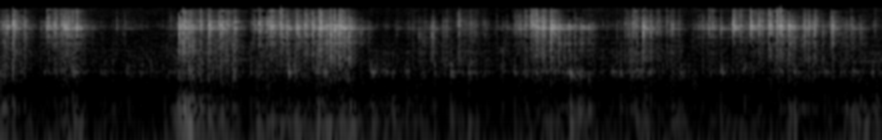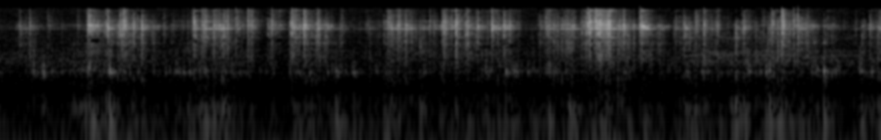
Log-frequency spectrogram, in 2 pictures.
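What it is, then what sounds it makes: Cut glass decanter, tapped and scratched. Long nails tap and scratch the textured body of an empty hobnail cut glass decanter. The result is quiet, bright, rattly bursts of scratching and clicking with very short ring and little low end.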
